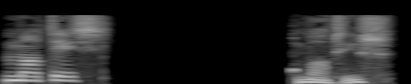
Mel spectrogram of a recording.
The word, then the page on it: Mattiz: Dutch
